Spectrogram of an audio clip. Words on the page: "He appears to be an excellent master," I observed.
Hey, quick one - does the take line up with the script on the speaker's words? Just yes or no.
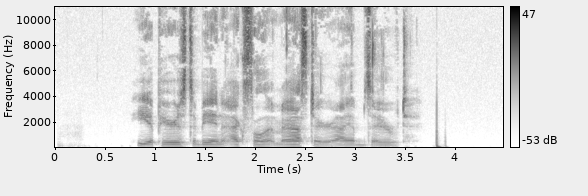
yes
